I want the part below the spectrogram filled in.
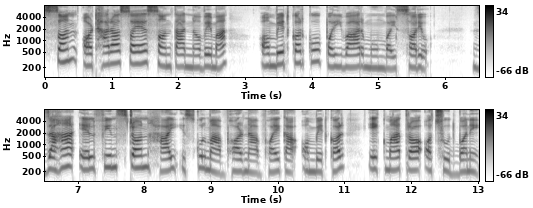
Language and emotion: Nepali, neutral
